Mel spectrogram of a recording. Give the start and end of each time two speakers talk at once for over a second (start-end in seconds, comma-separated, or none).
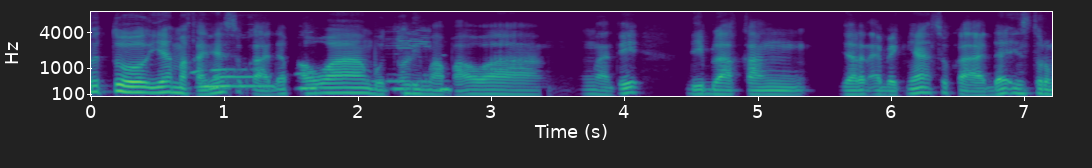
0.7-2.7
